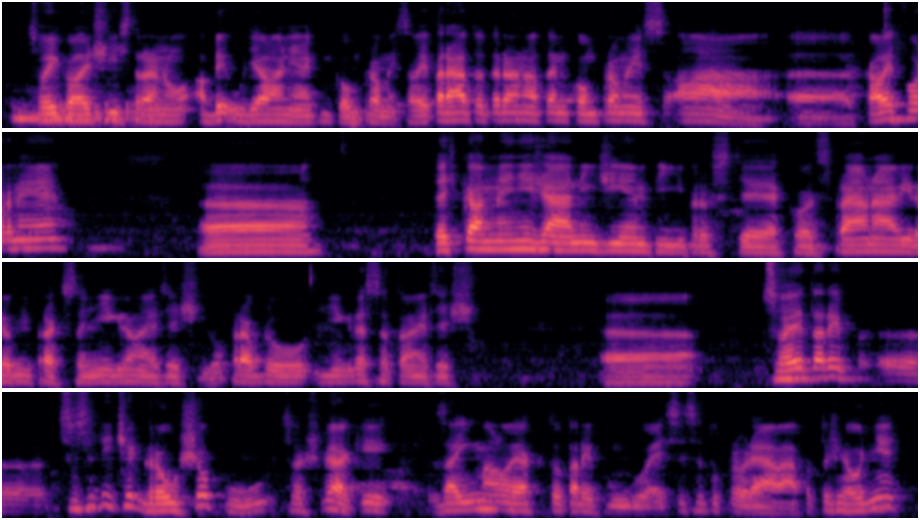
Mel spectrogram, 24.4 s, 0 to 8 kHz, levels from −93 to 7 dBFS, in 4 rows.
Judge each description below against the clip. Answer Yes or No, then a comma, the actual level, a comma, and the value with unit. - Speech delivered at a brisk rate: No, average, 140 wpm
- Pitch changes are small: No, average, 4.4 semitones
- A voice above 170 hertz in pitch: No, low, 120 Hz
